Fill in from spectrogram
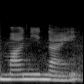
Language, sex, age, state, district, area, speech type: Bodo, female, 18-30, Assam, Kokrajhar, rural, read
